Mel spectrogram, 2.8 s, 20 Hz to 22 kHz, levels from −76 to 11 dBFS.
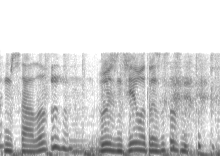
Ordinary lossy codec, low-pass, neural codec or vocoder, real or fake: AAC, 48 kbps; 5.4 kHz; none; real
